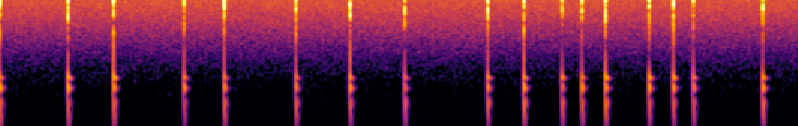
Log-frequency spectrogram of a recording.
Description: Irregular knocks on a wall. There is no code.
